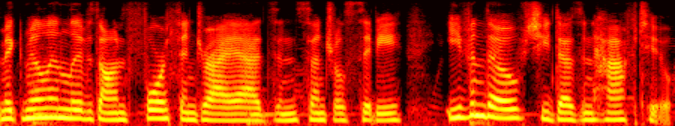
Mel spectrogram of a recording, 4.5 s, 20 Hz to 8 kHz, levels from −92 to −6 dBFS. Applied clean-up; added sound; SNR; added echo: none; Bowed string instrument; 19 dB; none.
